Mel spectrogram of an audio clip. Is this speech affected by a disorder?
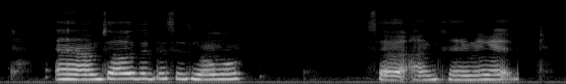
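Yes: cerebral palsy.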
